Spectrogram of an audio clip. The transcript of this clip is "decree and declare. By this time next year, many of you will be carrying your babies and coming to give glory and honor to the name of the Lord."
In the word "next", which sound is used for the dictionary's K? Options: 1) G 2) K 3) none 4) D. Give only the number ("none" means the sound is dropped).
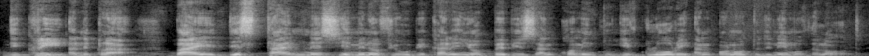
3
